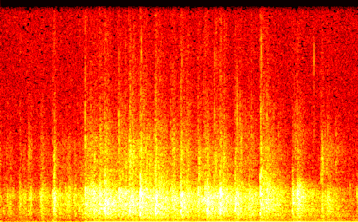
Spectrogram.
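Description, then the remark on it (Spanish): An audience breaks into sustained applause for the coming of the Holy Spirit in Christ Jesus, many hands clapping together in a dense wash that swells after a brief quiet start and holds steady, with no talking. “Démosle palmas a la venida del Espíritu Santo en Cristo Jesús.”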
